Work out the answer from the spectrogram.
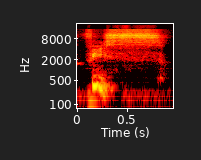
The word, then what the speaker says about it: fils: Is The son pronunciation. fils.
